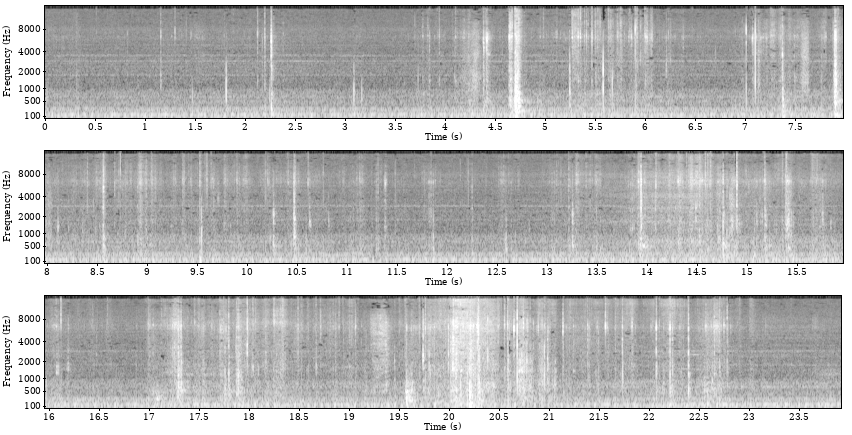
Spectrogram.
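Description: Steady low hum of a truck's engine idling, with scattered sharp clicks and short rattles over it, most of them in a cluster about twenty seconds in.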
